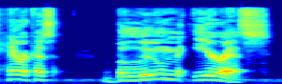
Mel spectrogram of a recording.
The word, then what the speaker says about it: Herucus Blomerus: Oh, he says the pronunciation for Hericus it's Hericus Bloomeris. Hericus Bloomeris, if I am saying that correctly.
